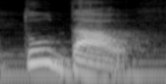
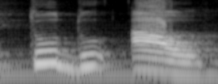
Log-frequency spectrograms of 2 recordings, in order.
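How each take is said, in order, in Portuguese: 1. O o de 'tudo' é apagado e fundido. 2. O o de 'tudo' é pronunciado por completo. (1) "houve aqui a supressão" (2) "da vogal O de tudo ao"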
